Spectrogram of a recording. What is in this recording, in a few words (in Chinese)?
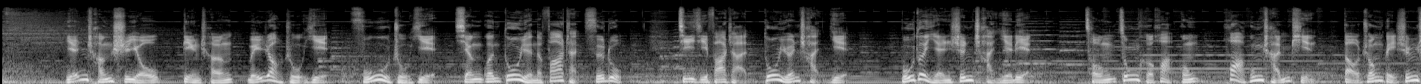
专题 企业汇报 石油公司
